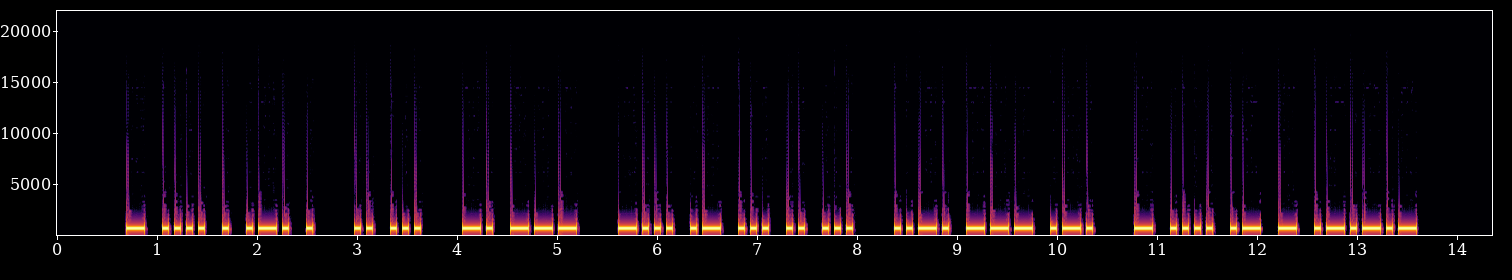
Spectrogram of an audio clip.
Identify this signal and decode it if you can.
Morse code, heard as a keyed tone, about 20 wpm, 700 Hz. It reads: THERE IS NO BASIS FOR THAT.
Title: Sentences from Top 1000 Words - Review Part 5 - 20wpm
